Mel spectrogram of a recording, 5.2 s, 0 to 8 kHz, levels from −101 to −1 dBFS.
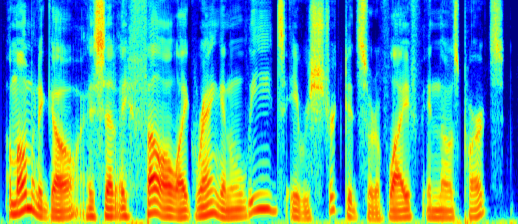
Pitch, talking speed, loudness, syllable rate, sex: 115 Hz, 210 wpm, -17 LUFS, 5.1 syllables/s, male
